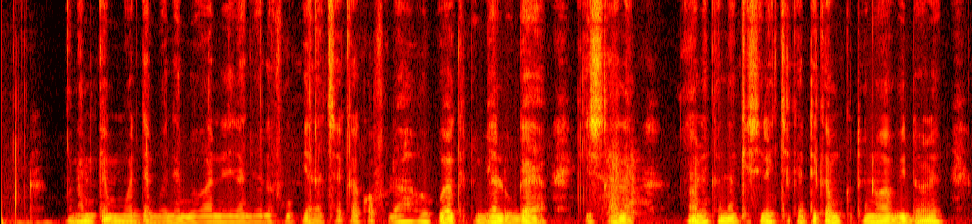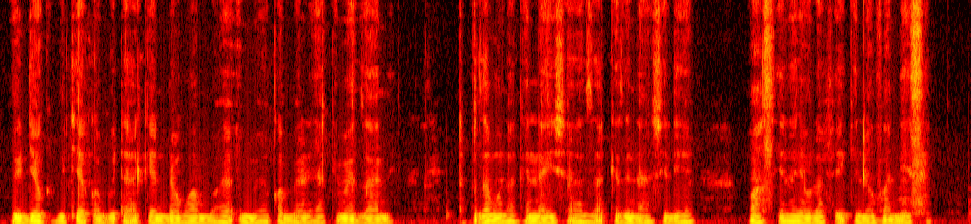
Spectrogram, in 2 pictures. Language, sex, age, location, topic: Swahili, male, 25-35, Nairobi, education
